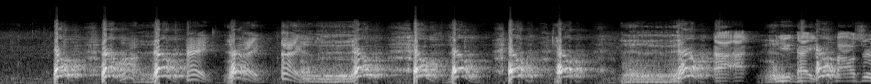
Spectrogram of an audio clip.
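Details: Boxer named Bowser barking at home because he wants to play again; sharp barks repeat roughly every half second, mixed with a man's voice talking over them and some whining, yelping tones.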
